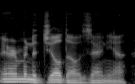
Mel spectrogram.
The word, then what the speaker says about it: Ermenegildo Zegna: be our managed ildo Ermenegildo Zegna as the pronunciation of this brand right here but if you put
